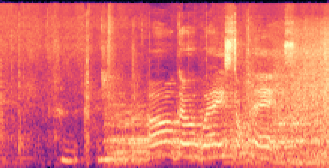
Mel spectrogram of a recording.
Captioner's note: loud fans blowing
